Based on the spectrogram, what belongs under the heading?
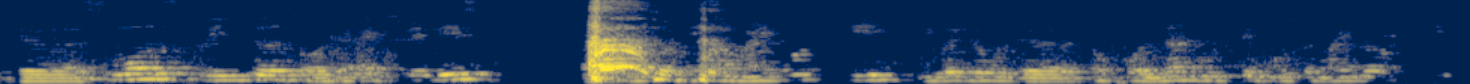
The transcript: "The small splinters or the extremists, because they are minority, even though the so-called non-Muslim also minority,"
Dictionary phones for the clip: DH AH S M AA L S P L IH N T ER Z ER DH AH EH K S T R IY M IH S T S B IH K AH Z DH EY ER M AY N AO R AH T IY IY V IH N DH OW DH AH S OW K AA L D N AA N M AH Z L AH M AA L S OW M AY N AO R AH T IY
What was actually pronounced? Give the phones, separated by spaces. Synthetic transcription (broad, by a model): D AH S M AA L S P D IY N T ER S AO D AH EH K S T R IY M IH S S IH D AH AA M AY N AO R AH T IY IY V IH N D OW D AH S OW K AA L N AA N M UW S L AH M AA S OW M AY N AO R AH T IY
